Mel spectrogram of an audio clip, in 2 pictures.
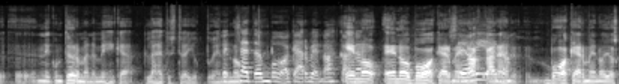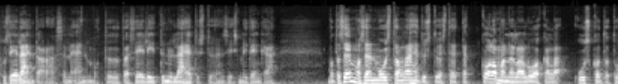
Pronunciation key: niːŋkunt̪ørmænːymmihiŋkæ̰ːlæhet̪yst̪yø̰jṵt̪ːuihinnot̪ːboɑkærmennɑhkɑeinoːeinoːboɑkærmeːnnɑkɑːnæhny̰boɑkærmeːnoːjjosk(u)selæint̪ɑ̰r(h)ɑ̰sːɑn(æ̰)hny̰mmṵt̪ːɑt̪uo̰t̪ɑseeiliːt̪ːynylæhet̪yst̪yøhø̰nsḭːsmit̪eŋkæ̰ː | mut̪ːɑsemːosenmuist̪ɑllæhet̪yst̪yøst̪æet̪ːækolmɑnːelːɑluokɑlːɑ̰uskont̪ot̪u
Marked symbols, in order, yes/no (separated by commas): yes, yes, yes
